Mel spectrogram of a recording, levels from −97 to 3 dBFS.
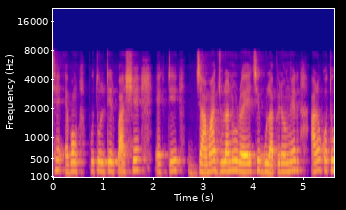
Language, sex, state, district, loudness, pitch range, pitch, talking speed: Bengali, female, Tripura, West Tripura, -17 LUFS, 200-230 Hz, 215 Hz, 115 wpm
